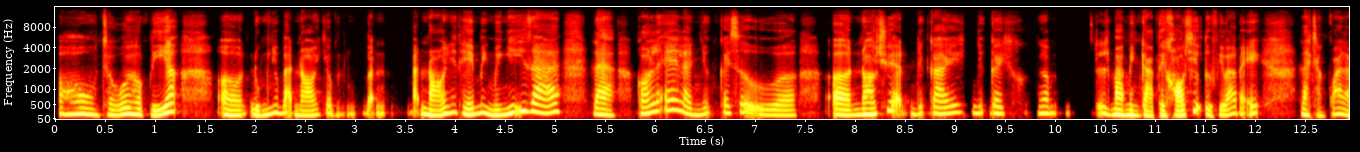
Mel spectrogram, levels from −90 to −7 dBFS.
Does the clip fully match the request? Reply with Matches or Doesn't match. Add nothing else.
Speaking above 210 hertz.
Doesn't match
